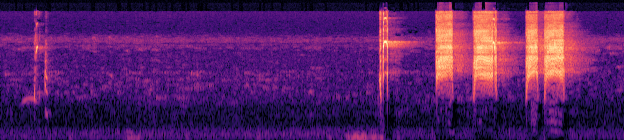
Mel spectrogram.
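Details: Black francolin (kala teetar, Sindhi strain): a faint early note and soft low thumps, then a thin whistle leading into three loud harsh rasping bursts, the last one doubled.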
